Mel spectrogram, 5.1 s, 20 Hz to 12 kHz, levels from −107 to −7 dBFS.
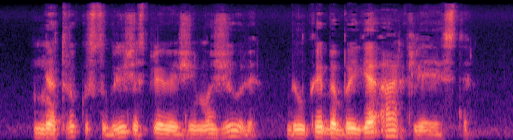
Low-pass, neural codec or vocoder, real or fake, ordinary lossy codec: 10.8 kHz; vocoder, 44.1 kHz, 128 mel bands every 256 samples, BigVGAN v2; fake; AAC, 48 kbps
